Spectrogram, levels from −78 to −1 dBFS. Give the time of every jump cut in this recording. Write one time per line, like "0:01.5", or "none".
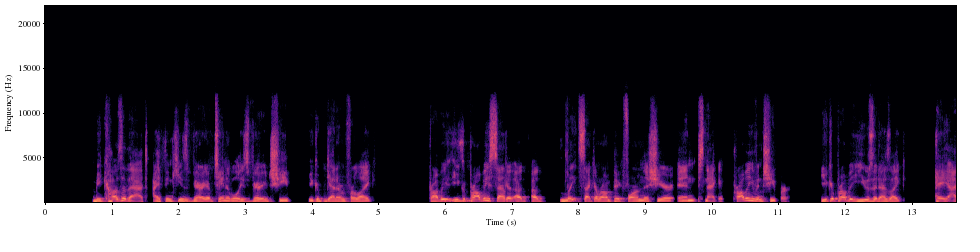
0:04.2
0:06.9
0:09.8

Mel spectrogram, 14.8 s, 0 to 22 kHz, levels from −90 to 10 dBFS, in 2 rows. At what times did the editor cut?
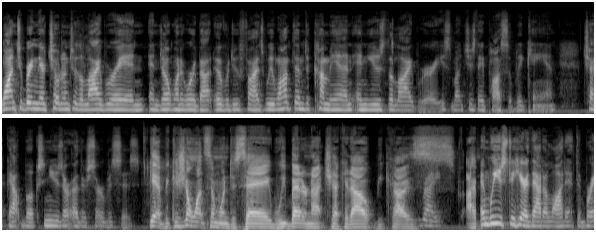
0:13.3

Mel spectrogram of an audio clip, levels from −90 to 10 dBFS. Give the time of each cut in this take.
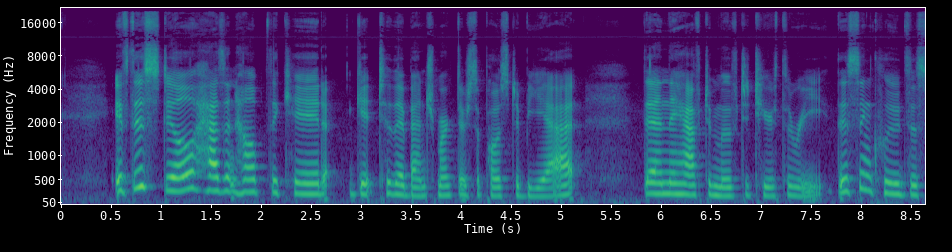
none

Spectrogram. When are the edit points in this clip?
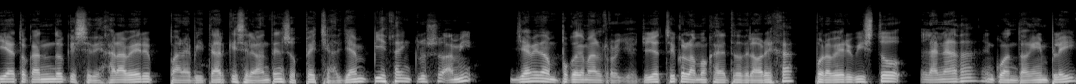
none

